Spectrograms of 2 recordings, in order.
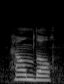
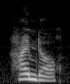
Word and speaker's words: Heimdall: incorrect guard of the rainbow bridge by frost helmdoll say that again heimdall correct i said it wrong shield maidens such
